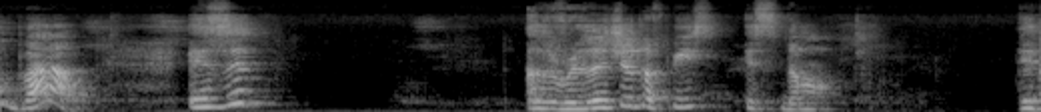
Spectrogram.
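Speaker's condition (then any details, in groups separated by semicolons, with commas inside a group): No condition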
